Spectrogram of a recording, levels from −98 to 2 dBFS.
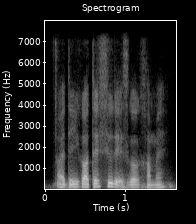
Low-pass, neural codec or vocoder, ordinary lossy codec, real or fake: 7.2 kHz; codec, 24 kHz, 0.9 kbps, DualCodec; AAC, 48 kbps; fake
